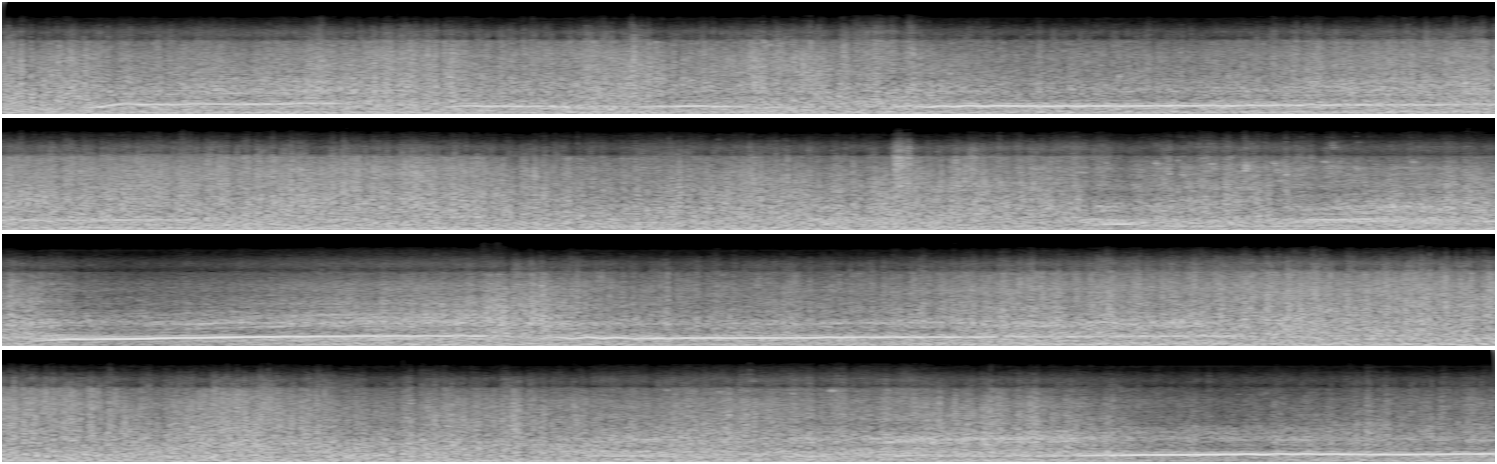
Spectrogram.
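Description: Off-road race car's engine running hard at speed, its note rising and falling as the throttle is worked, with a sharp dip and climb about halfway through and another climb near the end, over a steady dense rumble.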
